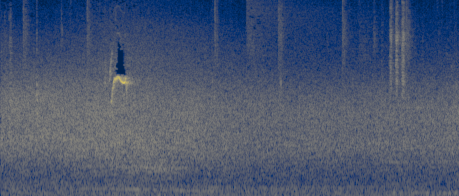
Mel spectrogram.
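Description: Steady outdoor background noise with a low hum and scattered faint clicks; about two seconds in, a single short high bird chirp that rises and then levels off.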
